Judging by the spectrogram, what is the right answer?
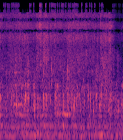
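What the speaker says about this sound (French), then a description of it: "on va laisser le pondu, il va bien cuire" Pondu saka saka, Congolese cassava leaves, simmering in a covered pot on a stove, a steady soft bubbling and hiss that runs continuously and fairly close.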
